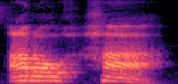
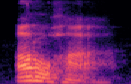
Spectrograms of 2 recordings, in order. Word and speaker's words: aroha: It's aroha, aroha. And if I break that those into two syllables, it's aro and ha.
